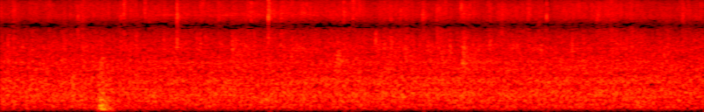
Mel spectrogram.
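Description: Steady rain falling on wet pavement and a parked car's bodywork, with scattered ticks of single drops. A short dull thump comes just under a second in.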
